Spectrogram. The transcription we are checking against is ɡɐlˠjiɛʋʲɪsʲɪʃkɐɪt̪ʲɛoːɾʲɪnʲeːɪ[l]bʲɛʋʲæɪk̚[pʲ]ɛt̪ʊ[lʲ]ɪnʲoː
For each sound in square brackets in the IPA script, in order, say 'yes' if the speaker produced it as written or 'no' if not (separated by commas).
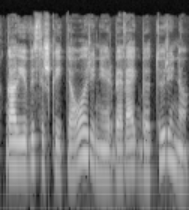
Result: no, no, no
